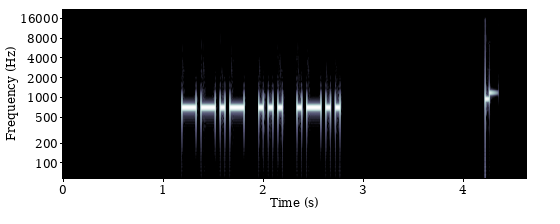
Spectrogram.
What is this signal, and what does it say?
Morse code, heard as a keyed tone, about 25 wpm, 700 Hz. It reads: QSL
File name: Top 90 QSO Elements - 2x Character Spacing - 25wpm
